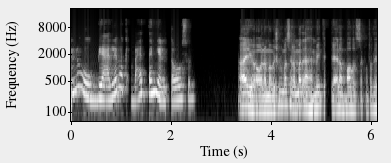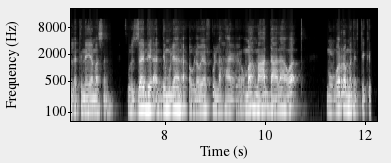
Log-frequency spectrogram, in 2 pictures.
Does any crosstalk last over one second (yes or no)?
no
